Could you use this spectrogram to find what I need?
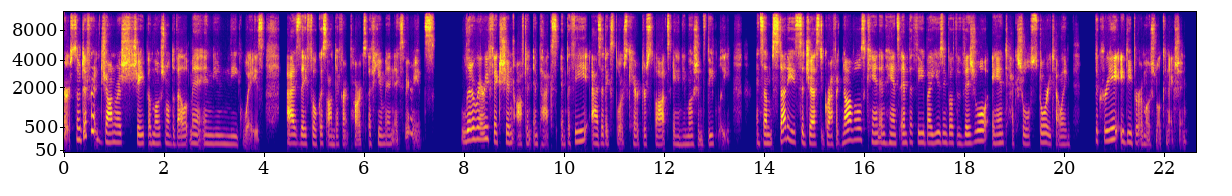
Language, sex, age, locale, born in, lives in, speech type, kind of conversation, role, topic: English, female, 25-29, en-US, United States, United States, read, expert-assistant, expert, How does reading fiction enhance empathy and understanding?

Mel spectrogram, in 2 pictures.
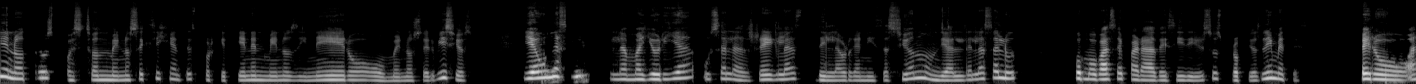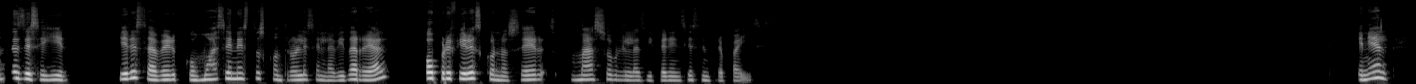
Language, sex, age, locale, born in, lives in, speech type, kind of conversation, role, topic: Spanish, female, 25-29, es-MX, Mexico, United States, read, expert-assistant, expert, Describe el proceso de desalinización y su utilidad en zonas áridas.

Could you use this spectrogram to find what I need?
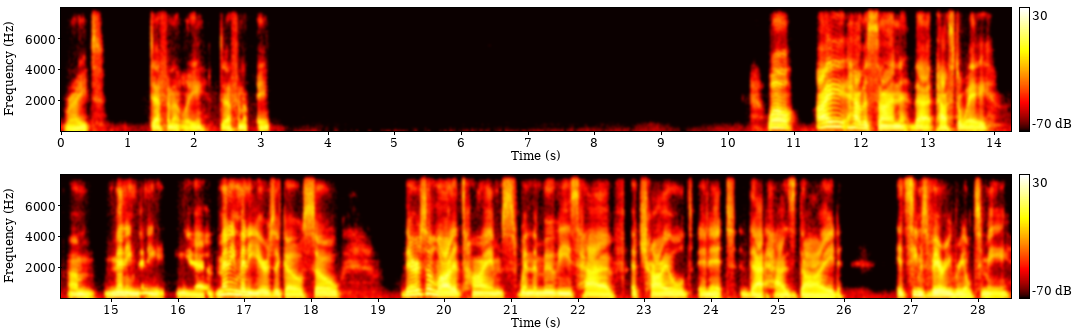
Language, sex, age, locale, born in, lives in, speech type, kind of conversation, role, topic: English, female, 55-59, en-US, United States, United States, conversation, unstructured, none, How do sad moments in stories teach us about real life?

